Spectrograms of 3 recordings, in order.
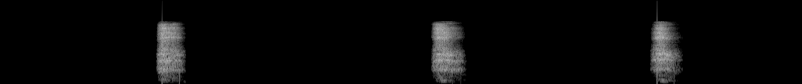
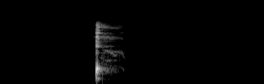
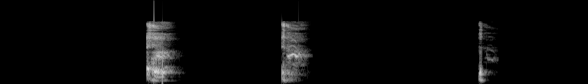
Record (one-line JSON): {"exhalation_length": "8.0 s", "exhalation_amplitude": 28288, "exhalation_signal_mean_std_ratio": 0.22, "cough_length": "2.6 s", "cough_amplitude": 27682, "cough_signal_mean_std_ratio": 0.11, "three_cough_length": "5.9 s", "three_cough_amplitude": 29189, "three_cough_signal_mean_std_ratio": 0.22, "survey_phase": "beta (2021-08-13 to 2022-03-07)", "age": "45-64", "gender": "Female", "wearing_mask": "No", "symptom_cough_any": true, "symptom_sore_throat": true, "symptom_onset": "8 days", "smoker_status": "Never smoked", "respiratory_condition_asthma": false, "respiratory_condition_other": false, "recruitment_source": "REACT", "submission_delay": "2 days", "covid_test_result": "Negative", "covid_test_method": "RT-qPCR"}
